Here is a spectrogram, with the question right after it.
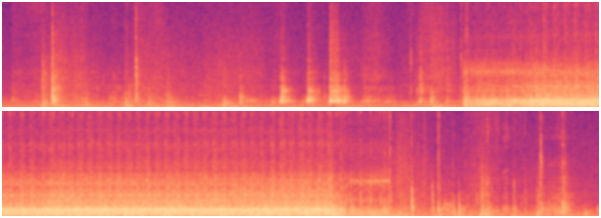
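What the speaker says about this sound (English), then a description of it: "now I'm ready to test it and make sure everything is set right" A home sewing machine, freshly cleaned in the bobbin area, runs in a steady loud whir for about six seconds, preceded and followed by scattered clicks and handling of the machine.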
